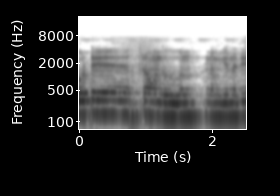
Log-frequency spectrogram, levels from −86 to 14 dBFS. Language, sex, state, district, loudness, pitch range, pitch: Kannada, male, Karnataka, Belgaum, -13 LUFS, 130-145 Hz, 140 Hz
